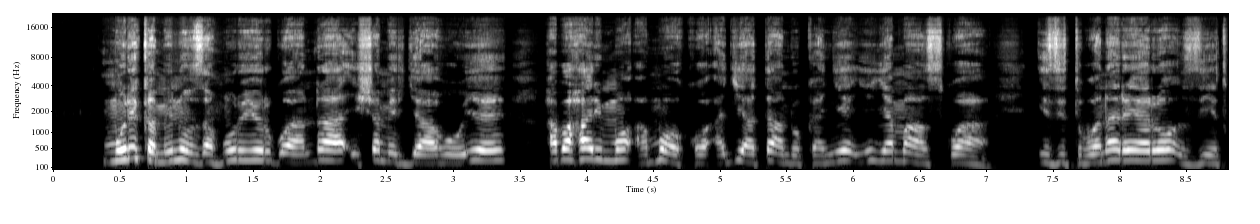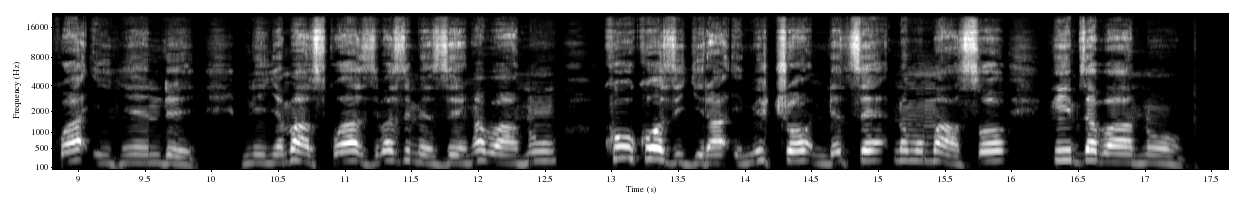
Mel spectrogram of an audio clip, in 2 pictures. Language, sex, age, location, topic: Kinyarwanda, male, 25-35, Huye, agriculture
